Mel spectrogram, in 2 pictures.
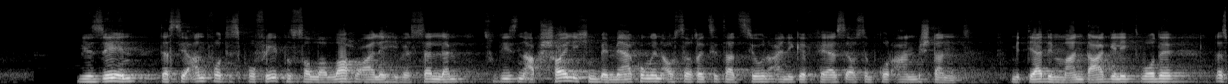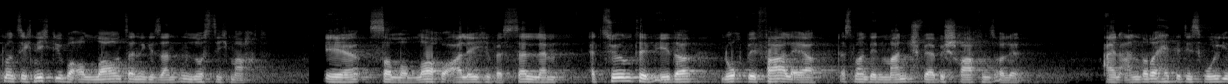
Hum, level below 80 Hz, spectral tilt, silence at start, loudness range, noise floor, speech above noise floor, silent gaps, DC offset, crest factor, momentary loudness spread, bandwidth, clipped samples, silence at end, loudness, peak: none; -66 dBFS; -7.5 dB/octave; 0.8 s; 5 LU; -64 dBFS; 45 dB; none; under 0.1%; 18 dB; 11 LU; 12.5 kHz; under 0.1%; 0 s; -20 LUFS; -2 dBFS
